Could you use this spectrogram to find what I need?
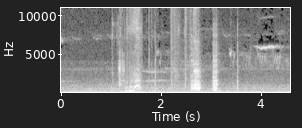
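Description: Soft game menu clicks and swishes sound as an inventory opens and closes.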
